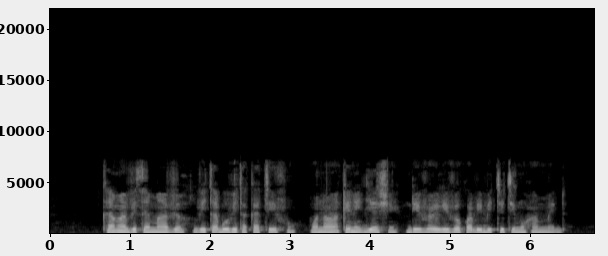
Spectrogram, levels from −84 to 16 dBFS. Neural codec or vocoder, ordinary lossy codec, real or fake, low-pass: none; AAC, 32 kbps; real; 7.2 kHz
